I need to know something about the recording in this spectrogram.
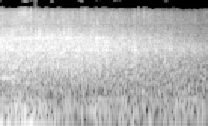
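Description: Audience applause in a large hall, dying away.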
